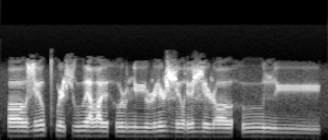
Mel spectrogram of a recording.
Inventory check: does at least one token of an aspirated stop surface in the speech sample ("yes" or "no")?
yes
